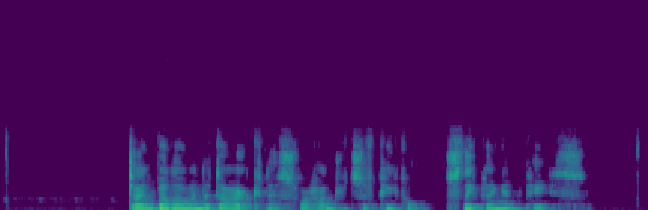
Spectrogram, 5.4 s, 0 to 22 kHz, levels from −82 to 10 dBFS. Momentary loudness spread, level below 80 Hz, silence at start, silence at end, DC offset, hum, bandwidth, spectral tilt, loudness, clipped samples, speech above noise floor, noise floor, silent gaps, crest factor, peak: 14 LU; -70 dBFS; 1.1 s; 0.55 s; under 0.1%; none; 8.8 kHz; -5 dB/octave; -29 LUFS; under 0.1%; 48 dB; -77 dBFS; none; 18 dB; -12 dBFS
